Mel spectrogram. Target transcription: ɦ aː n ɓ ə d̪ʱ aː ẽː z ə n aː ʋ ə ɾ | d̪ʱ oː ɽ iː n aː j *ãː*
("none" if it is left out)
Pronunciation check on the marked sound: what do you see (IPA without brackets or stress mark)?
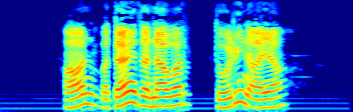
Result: ãː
